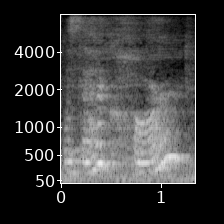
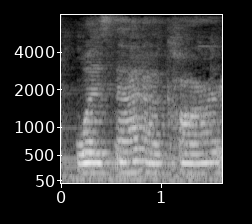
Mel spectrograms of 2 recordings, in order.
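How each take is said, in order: First: It is read in a lively, expressive voice. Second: It is read in a flat, unexpressive voice. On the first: The story sounds interesting and is easier to follow. The speaker calls it right. "when I use expression" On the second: The story sounds dull and is harder to follow. The speaker calls it wrong. "reading that way doesn't help me understand the story"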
